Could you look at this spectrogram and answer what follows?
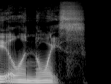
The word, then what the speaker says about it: Illinois: There's an S at the end of that. Why don't we say Illinois? Because the French hate to pronounce the last letter, or sometimes the last few letters, of any word.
